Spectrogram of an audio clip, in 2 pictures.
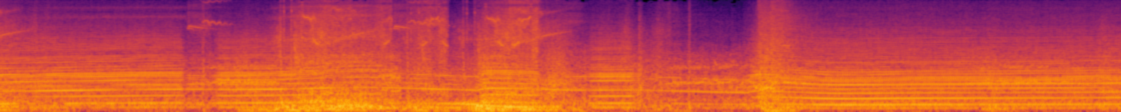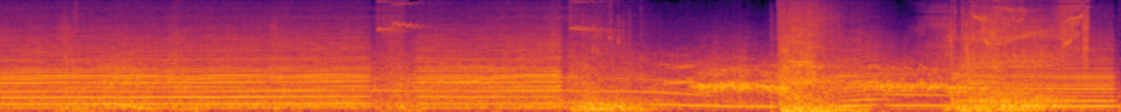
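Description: A car engine roars at high revs and shifts gears as the car races.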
